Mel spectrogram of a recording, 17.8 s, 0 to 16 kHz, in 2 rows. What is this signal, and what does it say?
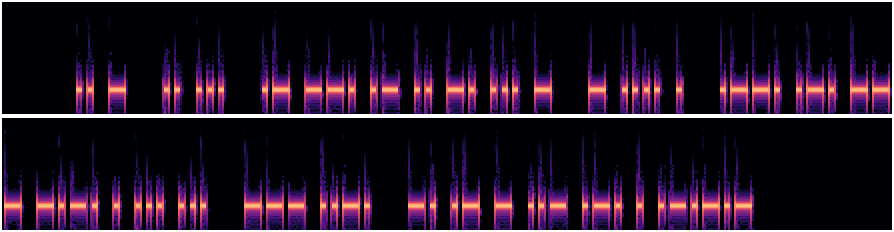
Morse code, heard as a keyed tone, about 22 wpm, 700 Hz. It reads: IT IS AGAINST THE PROCESS OF NATURE.
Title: Sentences from Top 1000 Words - Review Part 3 - 22wpm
